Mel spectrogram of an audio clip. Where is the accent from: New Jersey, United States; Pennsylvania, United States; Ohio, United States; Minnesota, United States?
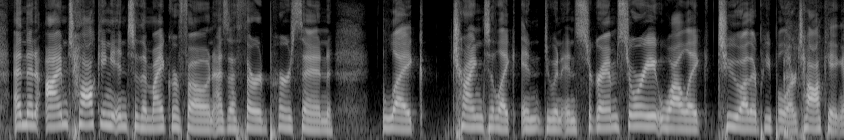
Pennsylvania, United States; Philadelphia; moved away; I grew up in Philly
